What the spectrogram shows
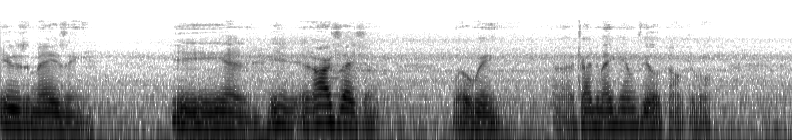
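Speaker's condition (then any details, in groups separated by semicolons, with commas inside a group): Parkinson's disease; diagnosed 20 years ago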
